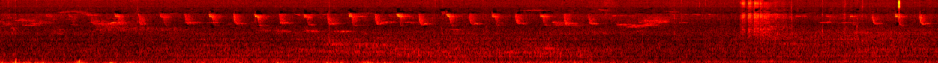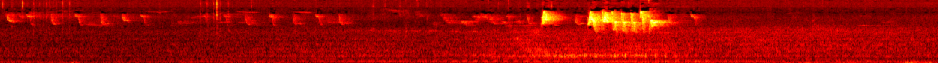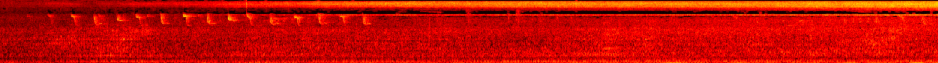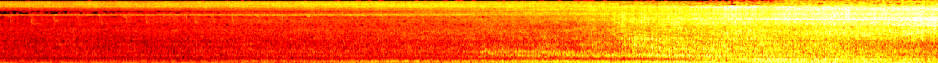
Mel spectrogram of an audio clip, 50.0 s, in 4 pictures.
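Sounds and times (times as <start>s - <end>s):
small birds chirping: 9.9s - 21.5s, 34.7s - 43.8s
low outdoor rumble: 28.2s - 50.0s.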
